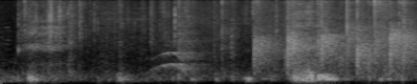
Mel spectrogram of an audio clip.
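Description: Audience clapping at a quiz show: a dense burst of claps breaks out partway through and keeps going to the end, after quieter scattered rustles and taps.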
